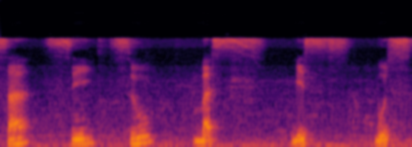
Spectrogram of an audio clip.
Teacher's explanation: Berikutnya, sifat yang dimiliki huruf sin yaitu rokhawah. Ketika melafalkan huruf sin, ya, apalagi ketika disunkan, suaranya lepas. Ya, cenderung suara sin ini lembut.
